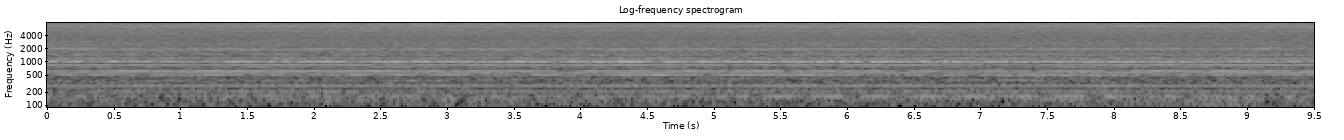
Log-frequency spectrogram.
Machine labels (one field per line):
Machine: fan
